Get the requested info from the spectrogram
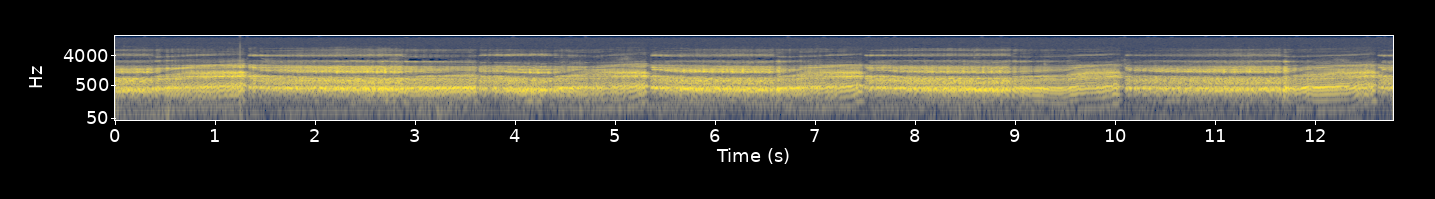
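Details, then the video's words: A male howler monkey roars, a deep, rasping, continuous bellow swelling and falling in repeated surges, used to defend turf and attract females, audible up to 5 km away; howler monkey. "Hear a male howler monkey roar and watch what it means"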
